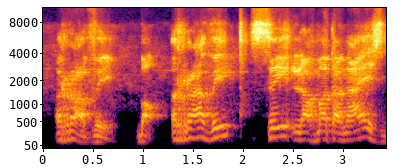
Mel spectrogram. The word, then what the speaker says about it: Rave: Bon, le Ravi... Ravi. Comment? C'est ça? Ravi, ouais. Ben, bon. R-A-V-E, Rave. C'est eux qui le prononcent de cette façon-là. Moi, mes souches sûrement scandinaves, quelque part, Ravi.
